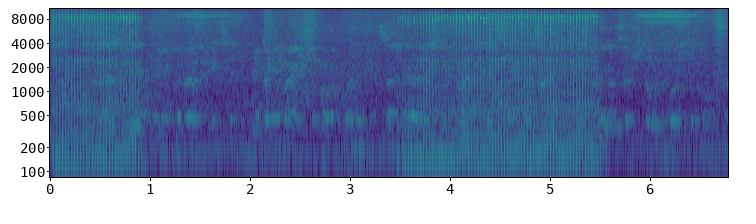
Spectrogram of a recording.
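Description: A French Bulldog snores in long, deep, rattling bursts separated by quieter breathing.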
